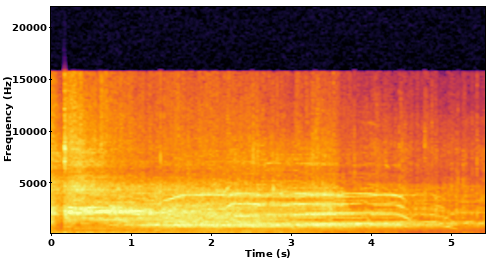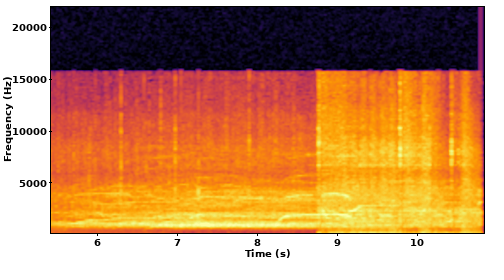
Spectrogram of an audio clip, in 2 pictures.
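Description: Live rock band holding a long sustained chord while the crowd whoops and cheers over it. The low end drops out about seven seconds in, and the full band comes back in loudly near the end.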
